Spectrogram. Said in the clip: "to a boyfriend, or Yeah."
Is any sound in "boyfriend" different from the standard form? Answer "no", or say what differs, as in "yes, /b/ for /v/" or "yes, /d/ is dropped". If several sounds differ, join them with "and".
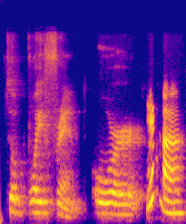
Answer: no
